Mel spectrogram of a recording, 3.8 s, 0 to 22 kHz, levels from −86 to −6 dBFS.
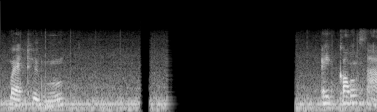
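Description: From 0.2 s to the end, periodic USB or driver dropouts cut brief silences every 0.25 s, heard as regular ticks; the waveform shows thin silent notches, and the spectrogram shows evenly spaced vertical slits.

At 1.39–1.51 s, a short stall from a late packet holds the sound for about 92 ms with a faint buzz or dip, appearing as smeared horizontal streaks on the spectrogram.

From 1.67 s to 2.96 s, a call audio freeze, likely from delayed packets draining the jitter buffer, stretches the last sound into a fading buzz or hiss. About 1.2 s of flat, empty waveform follows before the audio resumes.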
